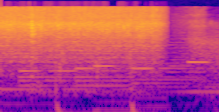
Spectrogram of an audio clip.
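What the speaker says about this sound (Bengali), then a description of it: "ডালটা সাতলাবো।" Dal sautés in hot oil with a loud, bright sizzle near at hand that cuts off abruptly just over a second in, leaving a quieter background.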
